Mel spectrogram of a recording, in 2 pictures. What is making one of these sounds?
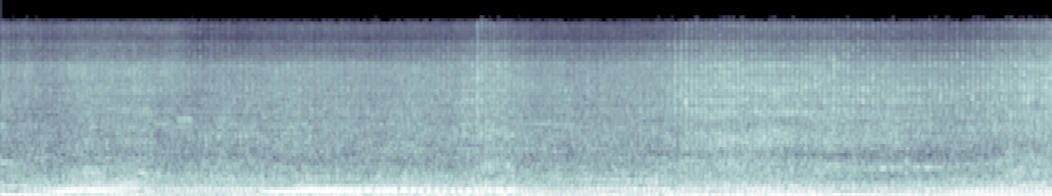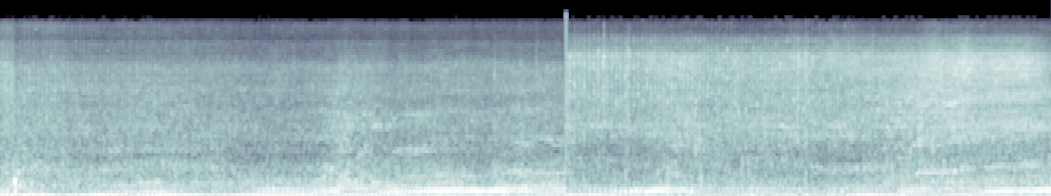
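A nearby quad bike engine rumbles and revs up and down.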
